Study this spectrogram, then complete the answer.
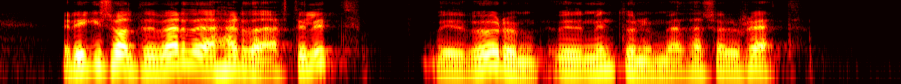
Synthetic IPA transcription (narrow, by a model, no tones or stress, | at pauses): riːcɪsvalt̪ɪðvɛɾðɪaðɦɛɾðaɛft̪ɪɾlɪt̪ | vɪðvœːɾʏmvɪðmɪnt̪ʏnʏmːɛðθɛsːaɾɪfrɾɛht̪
